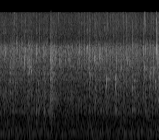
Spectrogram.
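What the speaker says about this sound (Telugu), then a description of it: "ఫస్ట్ ఆయిల్ వేయించుకున్నాను, అందులో ఆనియన్స్, రెండు ఆనియన్స్ వేసాను," Two large chopped onions fry in hot oil in a pan for chicken gravy masala, giving a steady, close hissing sizzle with faint stirring crackles throughout, no speech.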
